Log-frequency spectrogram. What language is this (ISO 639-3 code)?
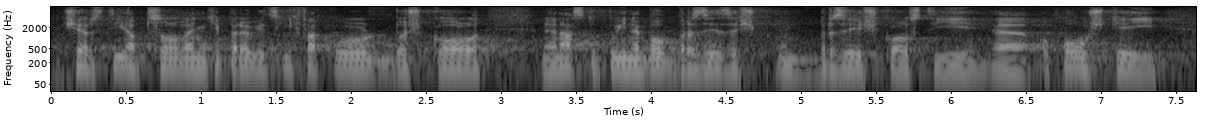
ces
